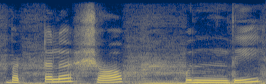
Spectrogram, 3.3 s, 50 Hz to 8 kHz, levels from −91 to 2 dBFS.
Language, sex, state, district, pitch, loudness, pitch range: Telugu, female, Andhra Pradesh, Sri Satya Sai, 210 Hz, -14 LUFS, 190-250 Hz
